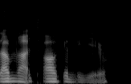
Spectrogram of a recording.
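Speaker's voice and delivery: soft, sulky aside, turned away.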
